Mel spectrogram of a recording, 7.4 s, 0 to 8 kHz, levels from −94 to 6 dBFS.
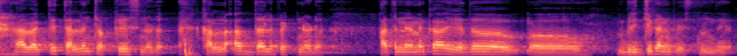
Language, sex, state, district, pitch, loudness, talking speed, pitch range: Telugu, male, Andhra Pradesh, Manyam, 125 Hz, -17 LUFS, 105 wpm, 110-140 Hz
